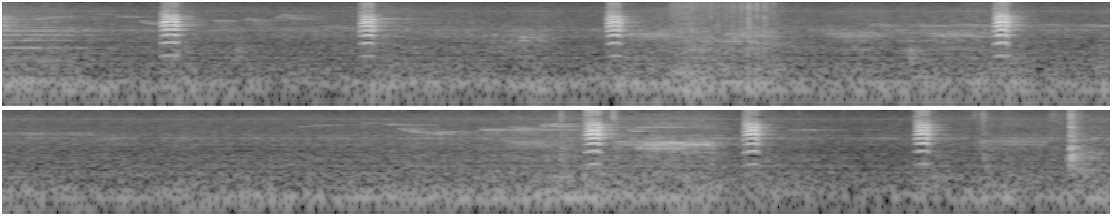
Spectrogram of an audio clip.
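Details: Zebra finches kept in a cage give loud, nasal, trumpet-like beeps roughly every second or so, some doubled, with a brief noisy rustle near four seconds.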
